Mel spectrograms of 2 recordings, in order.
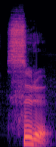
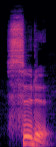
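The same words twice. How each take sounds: Both takes have the same delivery.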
